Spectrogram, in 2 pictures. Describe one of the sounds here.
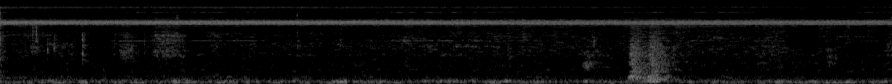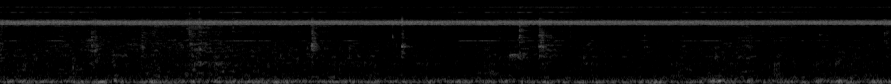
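Kittens suckle with soft wet sounds.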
